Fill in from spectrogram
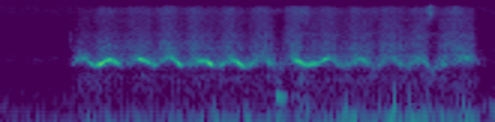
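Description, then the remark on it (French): A white bird on a branch in a forest sings a warbling, trilling song that rises and falls in quick wavering notes for about three seconds, clear, with no talking. “Il chantait si bien que les enfants s'arrêtèrent pour l'écouter.”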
